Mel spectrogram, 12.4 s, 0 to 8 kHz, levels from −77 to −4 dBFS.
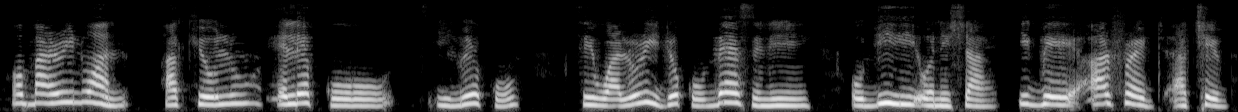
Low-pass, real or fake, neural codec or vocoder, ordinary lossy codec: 7.2 kHz; fake; vocoder, 22.05 kHz, 80 mel bands, WaveNeXt; AAC, 32 kbps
